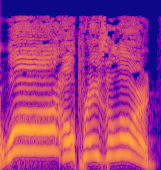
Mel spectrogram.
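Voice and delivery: very high what, then praise; delighted surprise. Retold or imitated. Friend hears the trip is paid, surprised. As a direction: squeal with surprise then thanks.

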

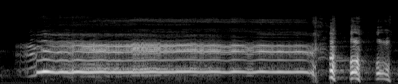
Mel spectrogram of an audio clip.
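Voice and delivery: long, very high, loud screech; drawn-out piercing comic squeal. Acted. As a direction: shriek like brakes slammed on. Sudden screech after the command.

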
